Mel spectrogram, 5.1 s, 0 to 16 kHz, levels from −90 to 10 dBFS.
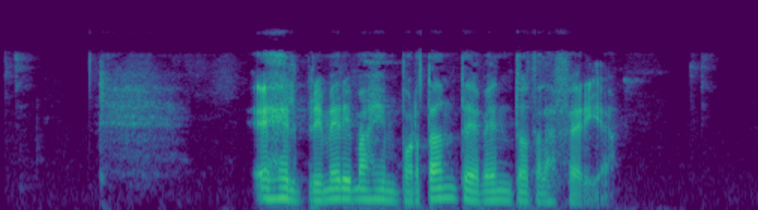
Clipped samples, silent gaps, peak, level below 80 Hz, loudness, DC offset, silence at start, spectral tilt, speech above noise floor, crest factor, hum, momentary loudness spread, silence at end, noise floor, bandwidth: under 0.1%; none; -2 dBFS; -60 dBFS; -24 LUFS; under 0.1%; 0.65 s; -4 dB/octave; 37 dB; 26 dB; none; 20 LU; 0.95 s; -62 dBFS; 10 kHz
